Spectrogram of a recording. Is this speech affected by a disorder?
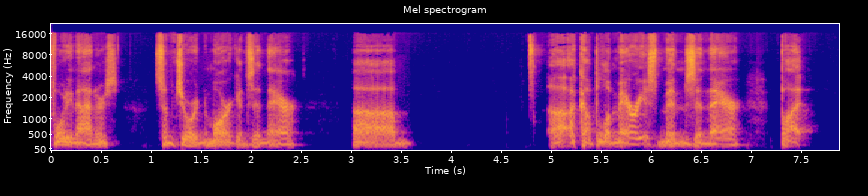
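Yes: vocal cord surgery recovery; recovering from vocal cord surgery, starting vocal coach physical therapy today, doctor approves talking.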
